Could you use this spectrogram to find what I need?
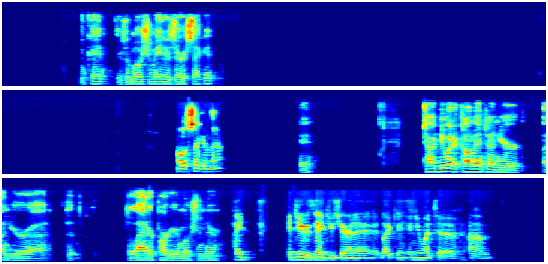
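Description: A middle-aged man speaks calmly over an online call, pausing between phrases.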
